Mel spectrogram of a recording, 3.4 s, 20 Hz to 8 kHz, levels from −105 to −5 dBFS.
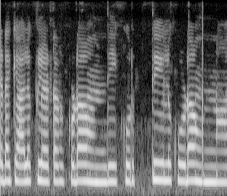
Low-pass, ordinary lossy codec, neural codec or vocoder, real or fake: none; none; none; real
